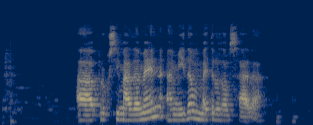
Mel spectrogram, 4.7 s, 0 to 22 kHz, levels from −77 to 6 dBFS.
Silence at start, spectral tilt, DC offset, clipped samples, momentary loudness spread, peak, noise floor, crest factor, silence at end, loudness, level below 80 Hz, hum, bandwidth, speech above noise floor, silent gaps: 0.1 s; -3 dB/octave; under 0.1%; under 0.1%; 9 LU; -8 dBFS; -66 dBFS; 20 dB; 0.75 s; -26 LUFS; -76 dBFS; none; 11 kHz; 40 dB; none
